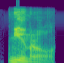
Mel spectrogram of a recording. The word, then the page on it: numeral: British English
